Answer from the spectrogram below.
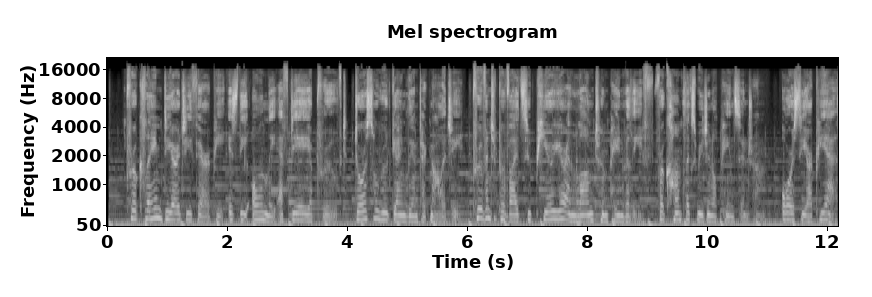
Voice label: Medical Technical English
